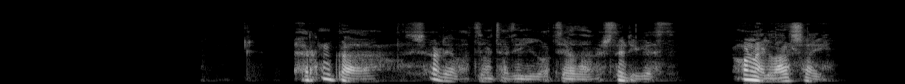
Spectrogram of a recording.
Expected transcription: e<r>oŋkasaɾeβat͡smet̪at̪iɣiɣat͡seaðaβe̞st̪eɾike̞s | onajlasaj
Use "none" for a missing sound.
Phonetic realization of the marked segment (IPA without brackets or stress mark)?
r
